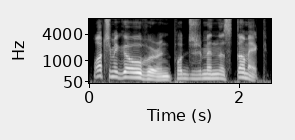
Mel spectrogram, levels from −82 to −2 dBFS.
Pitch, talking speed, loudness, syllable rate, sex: 155 Hz, 245 wpm, -16 LUFS, 5.3 syllables/s, male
